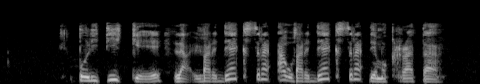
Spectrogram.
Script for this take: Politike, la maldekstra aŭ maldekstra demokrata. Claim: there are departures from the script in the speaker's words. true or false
false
